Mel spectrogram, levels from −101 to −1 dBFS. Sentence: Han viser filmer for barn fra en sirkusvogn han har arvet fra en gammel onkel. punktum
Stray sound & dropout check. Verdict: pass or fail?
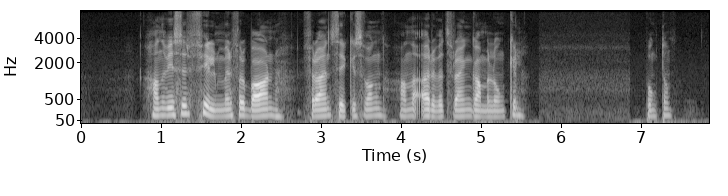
pass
